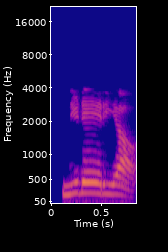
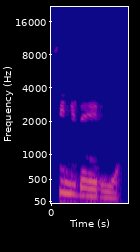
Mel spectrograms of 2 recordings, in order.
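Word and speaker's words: Cnidaria: mean here c silent here also c silent nidaria we shouldn't pronounce it as pidaria no this is pinopra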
